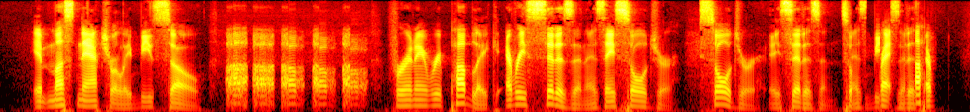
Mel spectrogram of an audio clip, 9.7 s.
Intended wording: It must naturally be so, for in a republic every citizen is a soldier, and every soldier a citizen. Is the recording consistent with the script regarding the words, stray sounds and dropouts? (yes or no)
no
